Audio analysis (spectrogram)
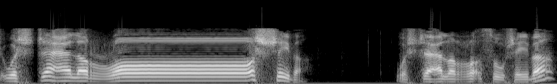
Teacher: السوسي يبدل السين شينا · Term: الإدغام الكبير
